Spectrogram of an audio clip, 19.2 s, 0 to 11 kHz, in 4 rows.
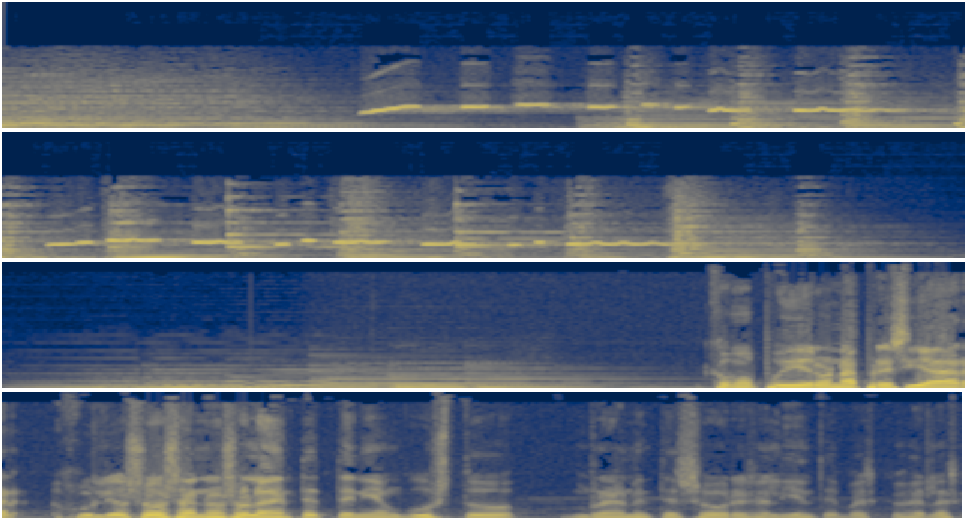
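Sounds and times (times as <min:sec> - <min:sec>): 
band playing rhythmic tango accompaniment: 0:00.0 - 0:13.1
tango singer whistling a tango tune: 0:01.8 - 0:08.5
speech: 0:13.2 - 0:19.2.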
